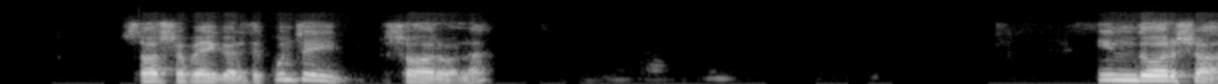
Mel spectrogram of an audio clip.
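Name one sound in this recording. A middle-aged man speaks calmly and close to the microphone, in short phrases with pauses.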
